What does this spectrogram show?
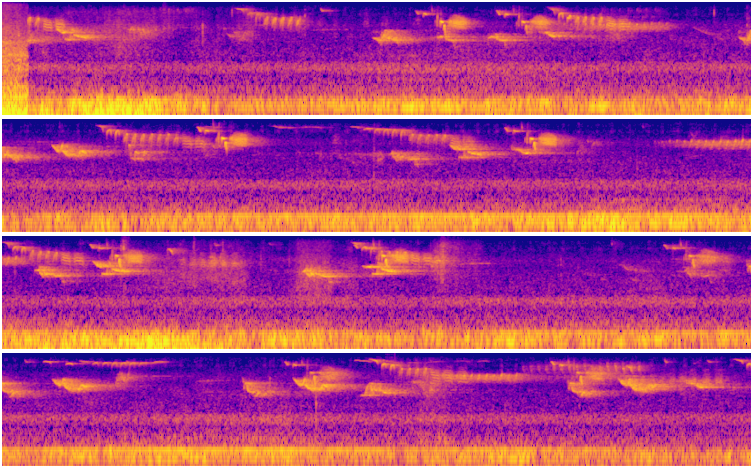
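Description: Faint songbirds singing, a steady stream of short chirps and descending trills, over a low steady hum.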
